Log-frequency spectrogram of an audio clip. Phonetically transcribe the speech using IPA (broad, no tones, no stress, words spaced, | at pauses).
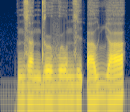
nzandə˞ və˞o̯nziʔao̯ ʎa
